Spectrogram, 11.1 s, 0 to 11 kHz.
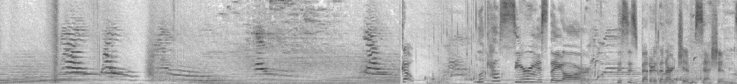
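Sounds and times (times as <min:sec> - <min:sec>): background music with held chords: 0:00.0 - 0:06.2
cat meowing: 0:00.9 - 0:03.0, 0:03.8 - 0:04.4, 0:05.4 - 0:06.0, 0:06.7 - 0:07.1, 0:08.8 - 0:09.5.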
